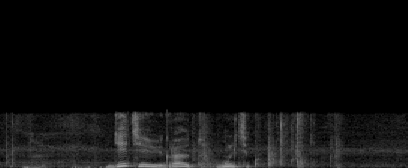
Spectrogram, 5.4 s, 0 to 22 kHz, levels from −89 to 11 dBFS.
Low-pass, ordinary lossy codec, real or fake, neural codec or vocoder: 7.2 kHz; AAC, 48 kbps; real; none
